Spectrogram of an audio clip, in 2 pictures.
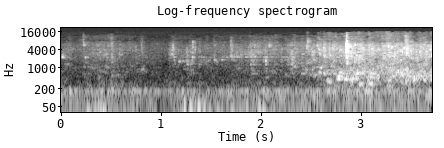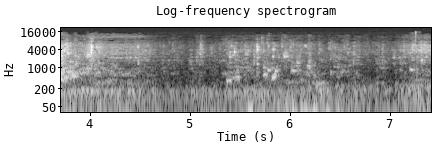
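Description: Near silence with faint water lapping, swelling a little about three seconds in with a short click.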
